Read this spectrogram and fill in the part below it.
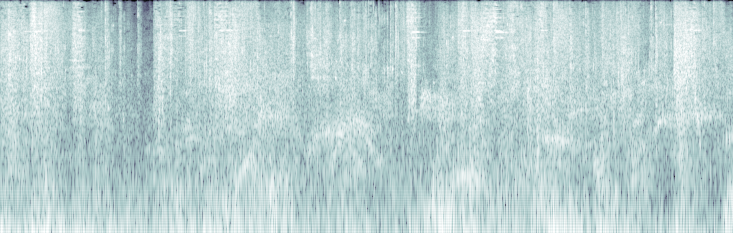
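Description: Game spells crackle and burst in a battle.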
